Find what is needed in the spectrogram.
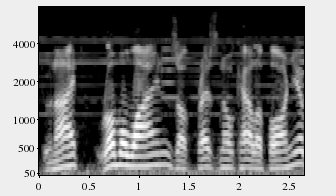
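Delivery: ordinary talk, nothing marked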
